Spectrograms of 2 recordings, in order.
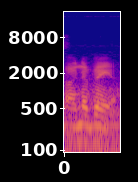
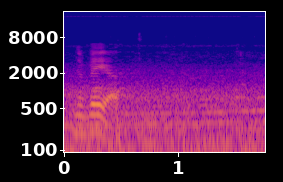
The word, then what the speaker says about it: Nevaeh: Nevaeh. Nevaeh.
